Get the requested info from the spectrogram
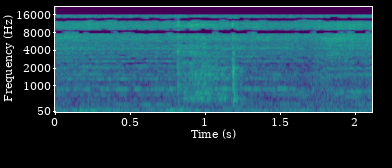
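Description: Faint background music with a held note, under a few light clicks and scrapes of a plastic spatula against a pan as cooked spinach is scraped onto a plate.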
